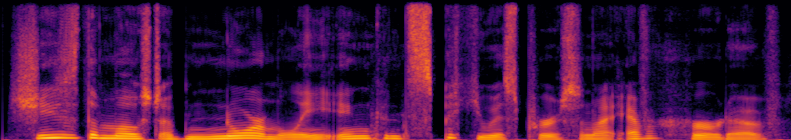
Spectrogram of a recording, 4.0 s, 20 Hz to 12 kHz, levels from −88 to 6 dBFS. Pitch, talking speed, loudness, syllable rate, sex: 170 Hz, 150 wpm, -17 LUFS, 4.7 syllables/s, female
